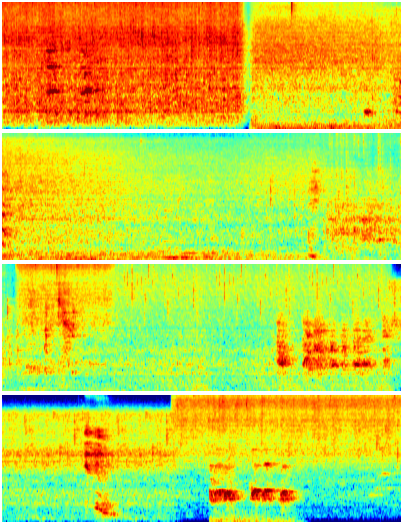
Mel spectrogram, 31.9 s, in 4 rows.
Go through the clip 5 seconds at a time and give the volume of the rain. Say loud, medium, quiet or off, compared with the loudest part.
loud, medium, medium, quiet, quiet, quiet, quiet.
